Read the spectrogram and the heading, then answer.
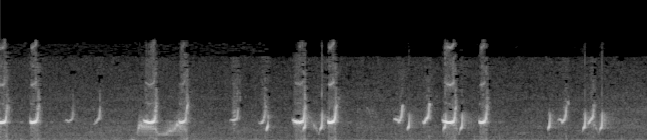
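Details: Female quail, common or rain quail, giving a jumbled mix of hooked chirps and softer, slurred notes in uneven clusters, with some clicking noise.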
